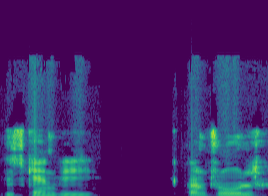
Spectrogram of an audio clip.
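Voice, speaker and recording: Bright-voiced man narrating a tech tutorial. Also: medium pitch, slow pace, clear, resonant tone, dry recording, highs cut off. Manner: explanatory, with fillers and self-corrections. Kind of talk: screen-recording tutorial voice-over.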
